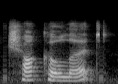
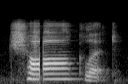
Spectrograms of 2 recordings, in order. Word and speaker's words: chocolate: delete vowels so in a process called Syncopy which is a medial vowel disappearing we typically instead of the word chocolate pronounce it chocolate chocolate instead of saying different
